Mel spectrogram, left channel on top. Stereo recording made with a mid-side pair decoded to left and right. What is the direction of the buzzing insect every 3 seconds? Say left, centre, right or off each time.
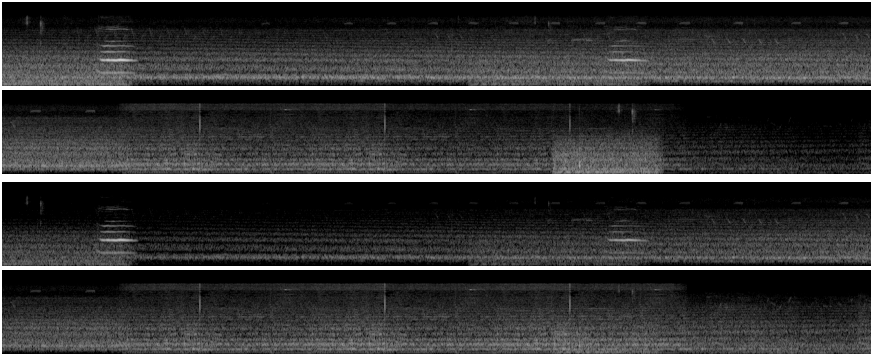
left, left, left, centre, right, right.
